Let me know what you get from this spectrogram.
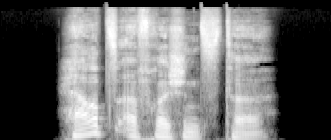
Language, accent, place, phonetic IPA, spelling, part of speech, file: German, Germany, Berlin, [ˈhɛʁt͡sʔɛɐ̯ˌfʁɪʃn̩t͡stə], herzerfrischendste, adjective, De-herzerfrischendste.ogg
- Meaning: inflection of herzerfrischend: 1. strong/mixed nominative/accusative feminine singular superlative degree 2. strong nominative/accusative plural superlative degree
